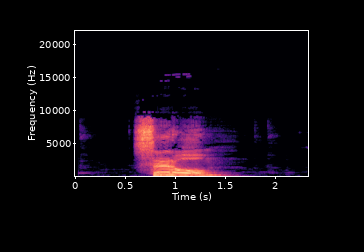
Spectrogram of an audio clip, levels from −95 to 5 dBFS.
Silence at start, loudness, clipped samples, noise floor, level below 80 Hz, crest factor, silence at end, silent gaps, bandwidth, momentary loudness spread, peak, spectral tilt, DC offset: 0.6 s; -12 LUFS; under 0.1%; -71 dBFS; -62 dBFS; 16 dB; 0.9 s; none; 9.6 kHz; 10 LU; 0 dBFS; -3 dB/octave; under 0.1%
